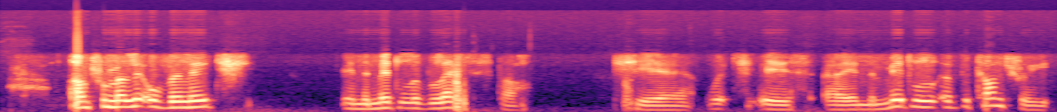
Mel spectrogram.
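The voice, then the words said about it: English accent. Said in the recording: “You have that lovely English accent.”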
